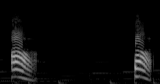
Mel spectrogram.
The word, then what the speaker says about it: 爸爸: Well, but in fact, this character is ba, ba. Initial, final, fourth tone. Ba.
